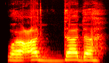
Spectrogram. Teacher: دال کو جھٹکے کے ساتھ پڑھیں گے، اس پر تشدید ہے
